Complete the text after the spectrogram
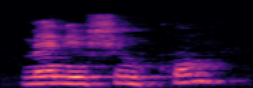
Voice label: name, tigrinya

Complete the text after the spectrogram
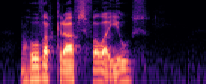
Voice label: hovercraft scots

